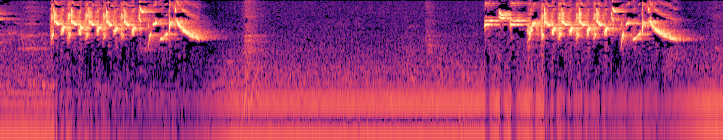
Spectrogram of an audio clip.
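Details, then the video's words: Recently caught wild European goldfinch sings two lively phrases of rapid, repeated high twittering notes ending in a downward slur, several seconds apart, with a steady low hum. "غناء حسون بري صيد جديد"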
